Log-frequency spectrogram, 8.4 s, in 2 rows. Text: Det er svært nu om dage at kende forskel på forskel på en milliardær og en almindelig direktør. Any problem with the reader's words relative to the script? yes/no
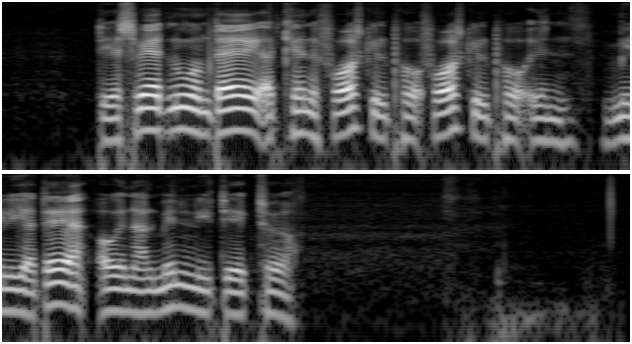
no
